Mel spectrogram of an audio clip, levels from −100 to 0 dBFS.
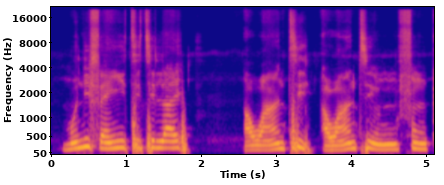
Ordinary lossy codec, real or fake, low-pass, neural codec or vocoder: none; fake; none; autoencoder, 48 kHz, 128 numbers a frame, DAC-VAE, trained on Japanese speech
